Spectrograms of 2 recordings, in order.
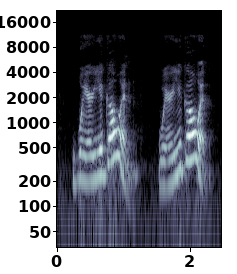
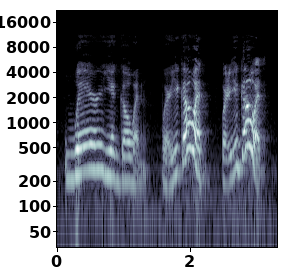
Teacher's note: We just changed it to ya. Ya. Not you, but ya.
